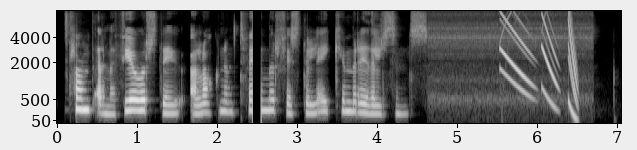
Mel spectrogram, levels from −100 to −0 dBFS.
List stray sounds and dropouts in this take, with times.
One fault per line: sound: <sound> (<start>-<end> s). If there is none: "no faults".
sound: dropout (2.5-2.6 s)
sound: chirp (5.5-6.5 s)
